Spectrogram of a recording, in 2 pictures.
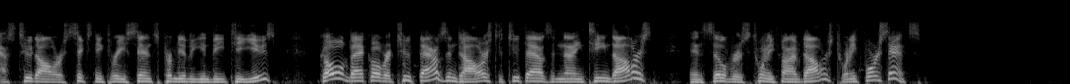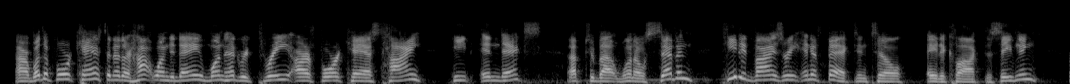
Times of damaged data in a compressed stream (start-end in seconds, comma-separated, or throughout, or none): none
